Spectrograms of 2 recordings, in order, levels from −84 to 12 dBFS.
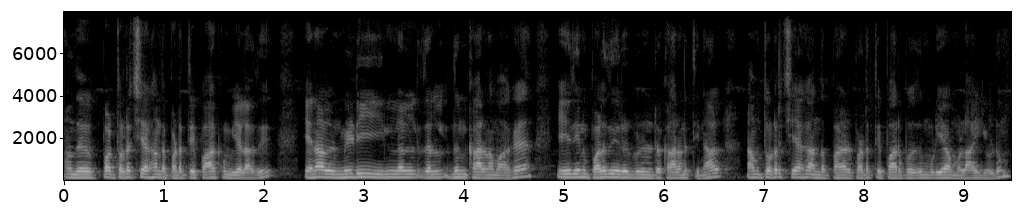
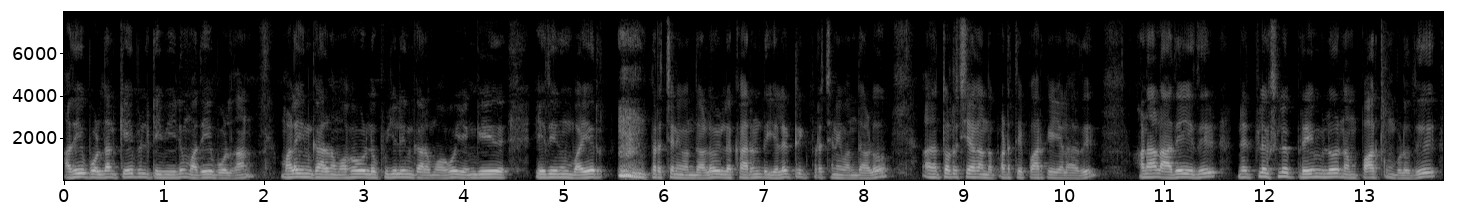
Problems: none marked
